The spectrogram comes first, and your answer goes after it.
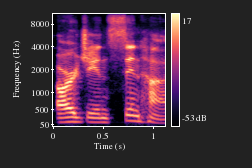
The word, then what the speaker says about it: Arjun Sinha: I am joined today with Arjun Sinha. Am I pronouncing that properly? Yeah, that's absolutely correct.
